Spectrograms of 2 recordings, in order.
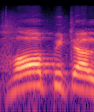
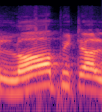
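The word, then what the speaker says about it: L'Hôpital: এই রুলটা দিয়ে করব এটাকে উচ্চারণ করা হয় হেটাল রুল বা অনেকে বলে ল পিটাল রুল হ্যাঁ আর লেখা হয় হসপিটাল ওকে যে যাই বলুক না কেন হপিটাল নরমালি হয় তো এই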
